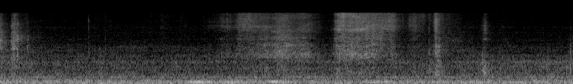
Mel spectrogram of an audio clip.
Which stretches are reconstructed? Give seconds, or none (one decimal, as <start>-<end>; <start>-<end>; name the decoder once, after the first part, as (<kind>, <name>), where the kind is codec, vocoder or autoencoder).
0.5-1.1 (vocoder, BigVGAN v2); 1.5-4.9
